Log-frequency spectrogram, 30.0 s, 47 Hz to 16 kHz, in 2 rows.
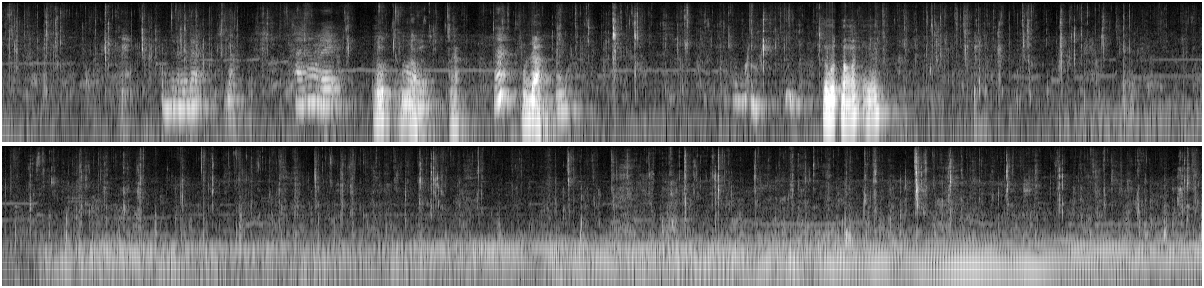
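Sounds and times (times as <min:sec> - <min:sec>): low steady hum: 0:00.0 - 0:30.0
people chewing and lip-smacking: 0:00.0 - 0:30.0.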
